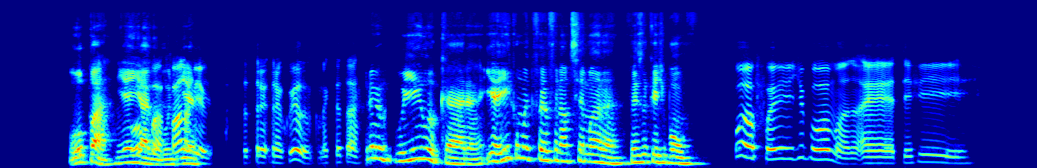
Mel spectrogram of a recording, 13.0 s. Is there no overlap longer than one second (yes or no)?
no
